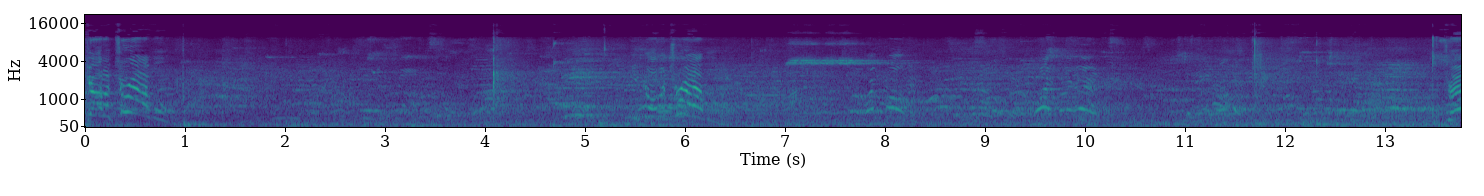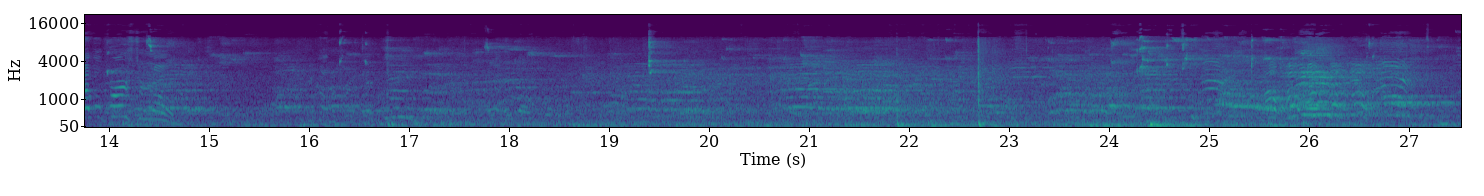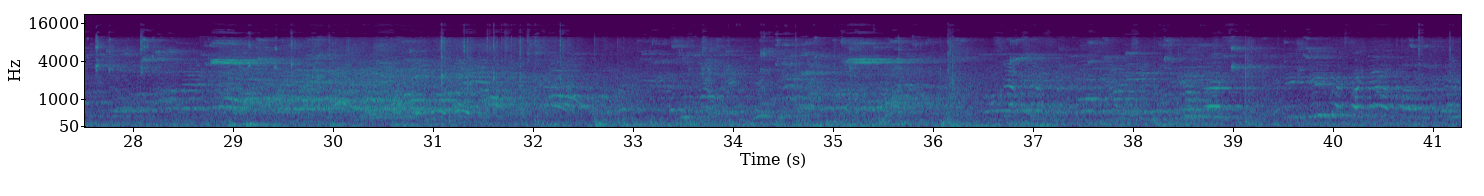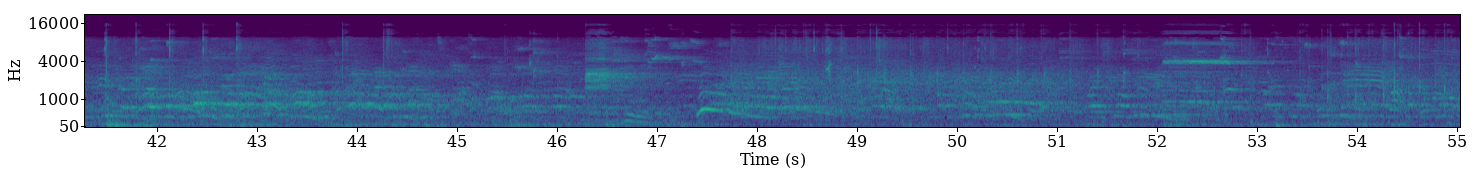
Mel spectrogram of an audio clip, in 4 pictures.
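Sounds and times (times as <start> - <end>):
people calling out and chattering: 0.0 - 55.0.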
